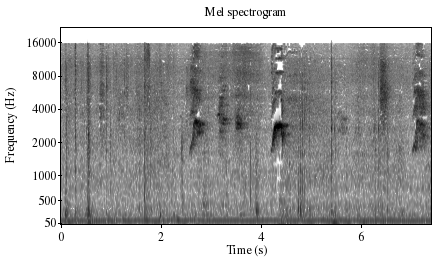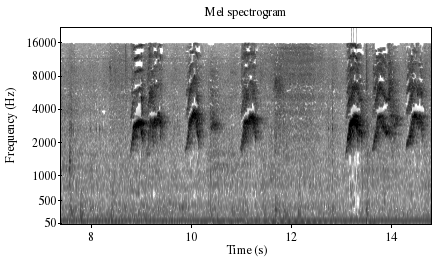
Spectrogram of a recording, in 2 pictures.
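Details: Caged Cavalier King Charles Spaniel puppies, one male among females, the male asserting dominance: high, thin yelps and squeals, about ten sharp bursts coming irregularly and bunching toward the end, over a steady low electrical hum.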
